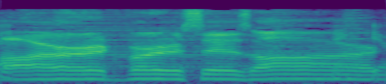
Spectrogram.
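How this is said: It is said in a funny put-on voice.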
